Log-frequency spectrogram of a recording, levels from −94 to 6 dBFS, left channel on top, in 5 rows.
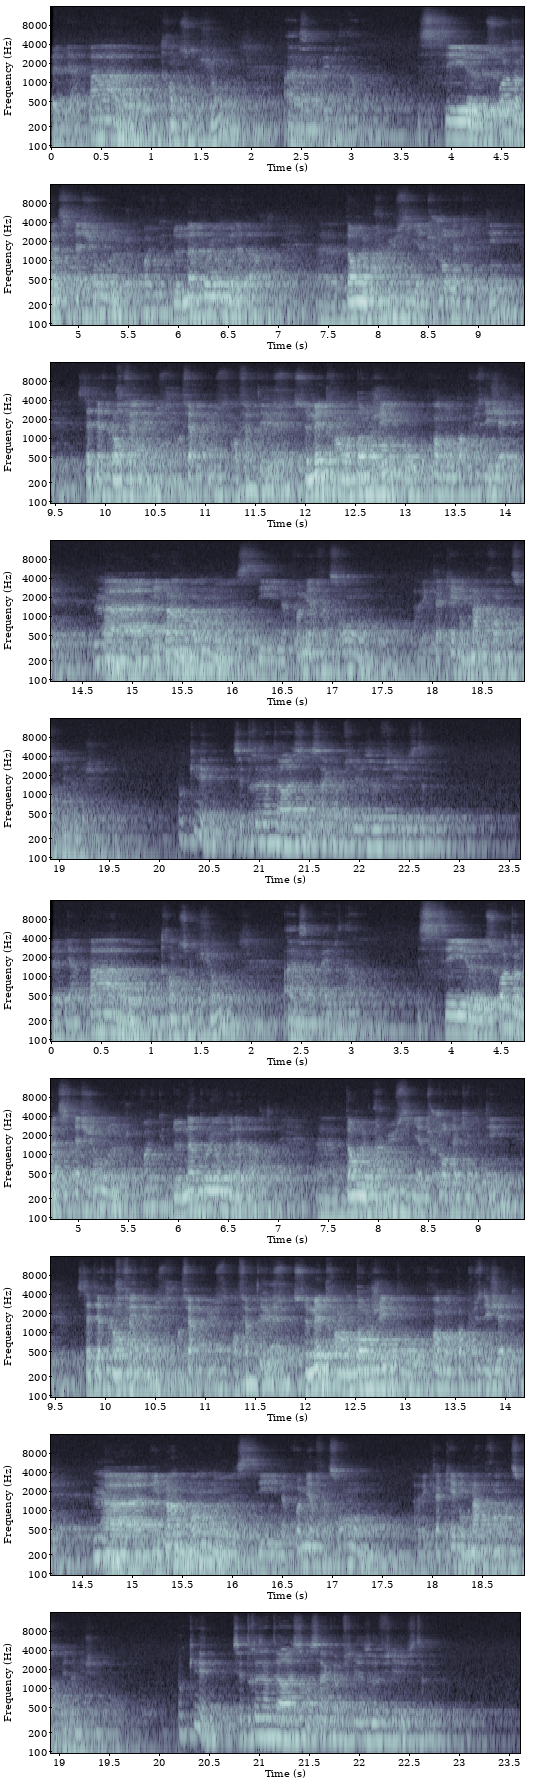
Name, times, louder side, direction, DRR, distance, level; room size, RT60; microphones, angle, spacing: voice 1, 0.0-2.0 2.3-2.8 3.7-14.0 14.7-19.3, equal, 30° right, -3 dB, 1.4 m, -22 dB
voice 2, 2.3-3.1 7.9-8.1 10.2-10.7 11.3-11.9 14.6-14.9 20.3-22.6, right 2 dB, 70° right, -1 dB, 2.1 m, -25 dB
15.0 x 5.6 x 6.9 m, 2.3 s
head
